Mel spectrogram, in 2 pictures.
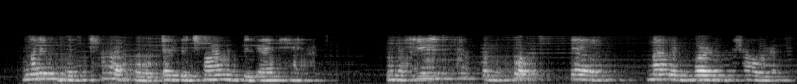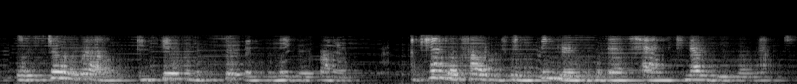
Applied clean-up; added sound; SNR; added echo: neural separator model SepFormer DNS4.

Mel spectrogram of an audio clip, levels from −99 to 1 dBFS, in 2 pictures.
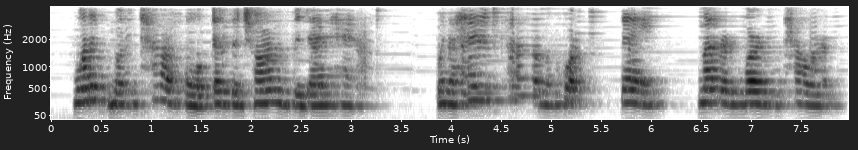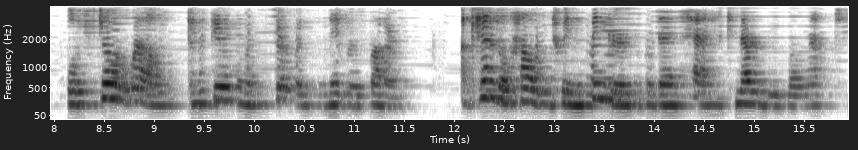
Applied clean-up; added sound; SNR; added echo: neural mask model DeepFilterNet 3.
